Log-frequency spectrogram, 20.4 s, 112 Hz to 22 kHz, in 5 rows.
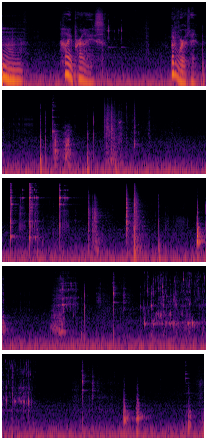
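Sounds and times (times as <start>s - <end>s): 
speech: 0.0s - 0.5s, 1.2s - 2.1s, 3.4s - 4.0s
low steady hum: 0.0s - 20.3s
glasses clinking: 8.3s - 9.6s, 14.4s - 16.9s
drink being poured into a glass: 15.0s - 17.0s.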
